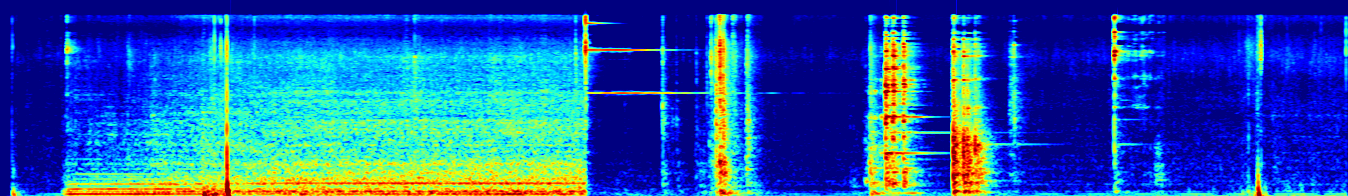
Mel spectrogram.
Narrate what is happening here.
just microwaving some pasta and then eating it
